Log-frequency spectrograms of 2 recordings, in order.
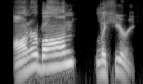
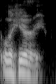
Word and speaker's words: Anirban Lahiri: Anirban Lahiri. Yes, that's it. Lahiri.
